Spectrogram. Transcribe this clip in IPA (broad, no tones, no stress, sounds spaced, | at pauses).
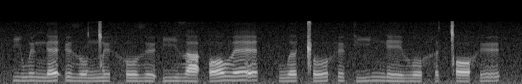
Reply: i w ø ŋ ɛ ʔ ʏ ð o ŋ͡ǀ ʏ h o ð ø ʔ i ð a ʔ ɔ β ɛ | w ə ǁ o h ø k i ŋ e β o h ə ǀ ɔ h ʏ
